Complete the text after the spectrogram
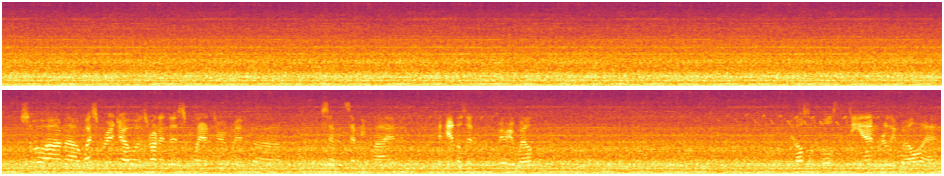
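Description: A tractor engine drones steadily at low pitch.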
